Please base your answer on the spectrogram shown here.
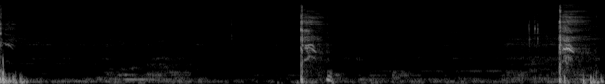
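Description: Two abrupt coughs against a low rumble of room noise and faint background music.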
